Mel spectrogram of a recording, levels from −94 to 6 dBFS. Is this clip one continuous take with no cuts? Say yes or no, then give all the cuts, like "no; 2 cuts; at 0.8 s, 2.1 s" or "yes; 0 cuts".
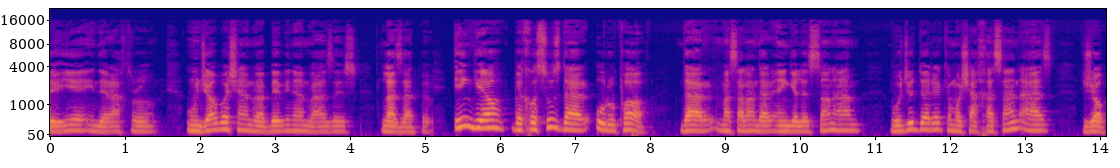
yes; 0 cuts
